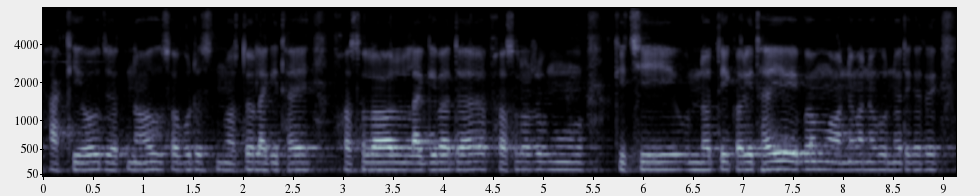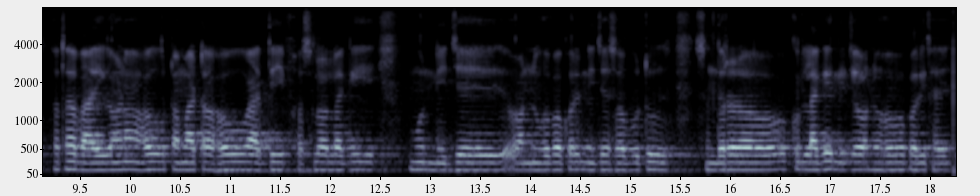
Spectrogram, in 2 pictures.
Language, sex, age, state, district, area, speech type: Odia, male, 18-30, Odisha, Khordha, rural, spontaneous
